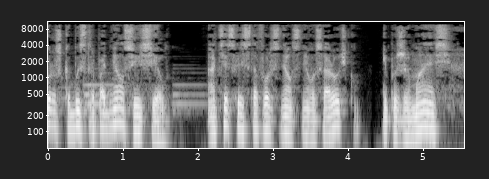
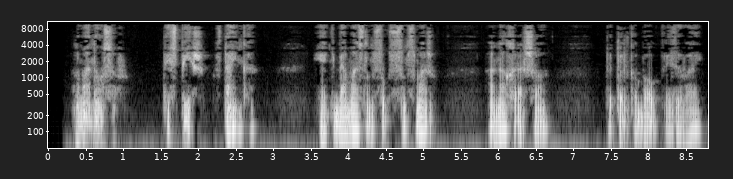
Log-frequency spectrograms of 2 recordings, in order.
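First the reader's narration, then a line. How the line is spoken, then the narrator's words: Whisper. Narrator (Russian): Робинзон зашептал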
